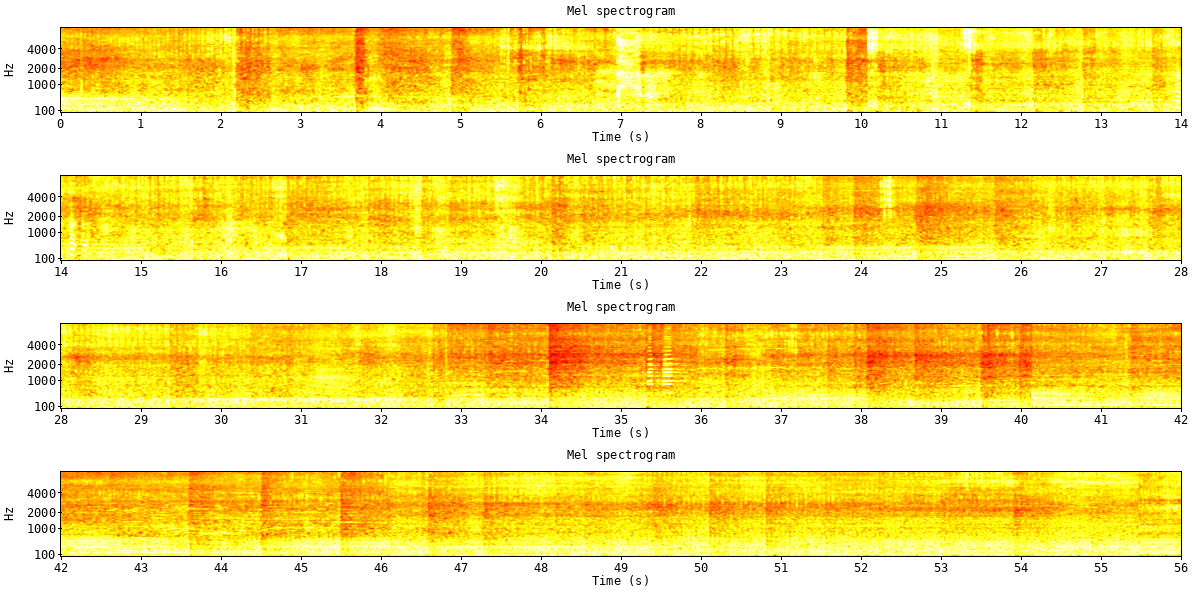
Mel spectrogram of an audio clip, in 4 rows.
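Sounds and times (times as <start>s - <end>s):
group of motorcycles riding: 0.0s - 56.0s
motorcycle engine running: 0.0s - 56.0s
horn toot: 35.3s - 35.9s.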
